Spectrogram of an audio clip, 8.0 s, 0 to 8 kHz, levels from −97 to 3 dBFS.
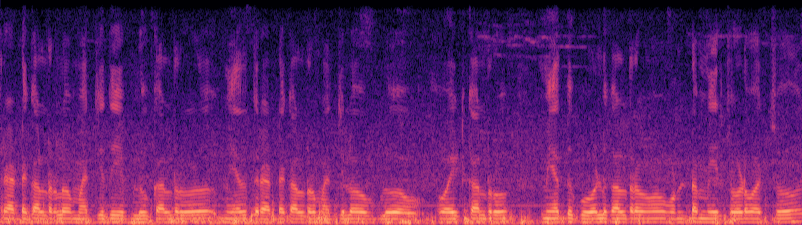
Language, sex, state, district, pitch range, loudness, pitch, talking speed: Telugu, male, Andhra Pradesh, Visakhapatnam, 120-125 Hz, -20 LUFS, 120 Hz, 135 wpm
